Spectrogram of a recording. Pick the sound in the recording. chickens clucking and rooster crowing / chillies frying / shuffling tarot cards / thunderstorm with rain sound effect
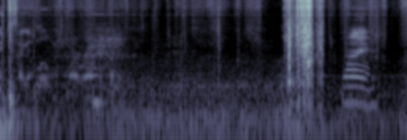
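shuffling tarot cards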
